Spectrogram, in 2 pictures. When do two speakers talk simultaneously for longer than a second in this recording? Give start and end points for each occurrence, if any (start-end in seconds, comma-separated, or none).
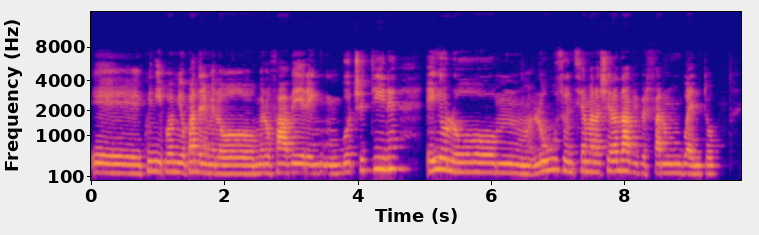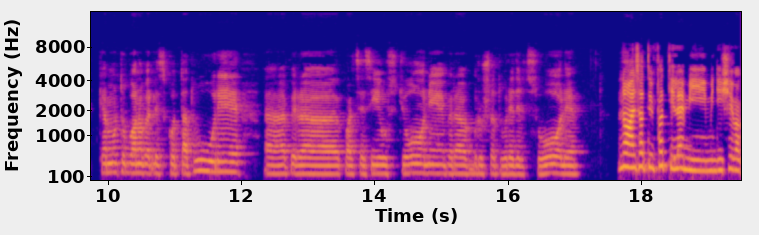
none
